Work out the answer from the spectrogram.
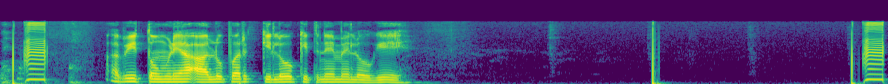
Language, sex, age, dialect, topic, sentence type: Hindi, male, 25-30, Garhwali, agriculture, question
